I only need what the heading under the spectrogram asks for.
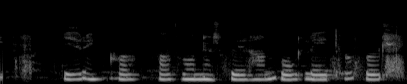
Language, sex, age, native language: Icelandic, female, 12, Icelandic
